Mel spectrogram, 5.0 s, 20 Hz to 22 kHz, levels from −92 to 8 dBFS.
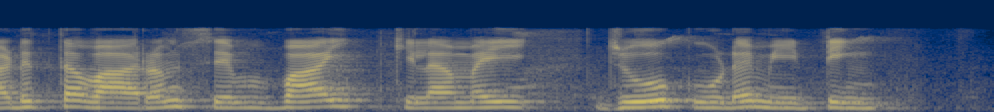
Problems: background sounds at intervals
